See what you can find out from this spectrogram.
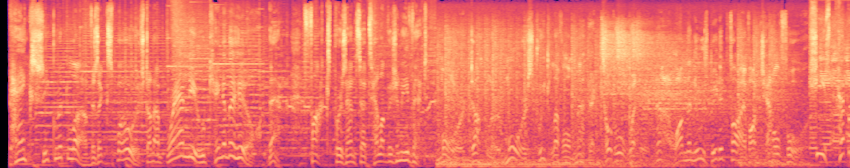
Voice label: promo, male voice talent

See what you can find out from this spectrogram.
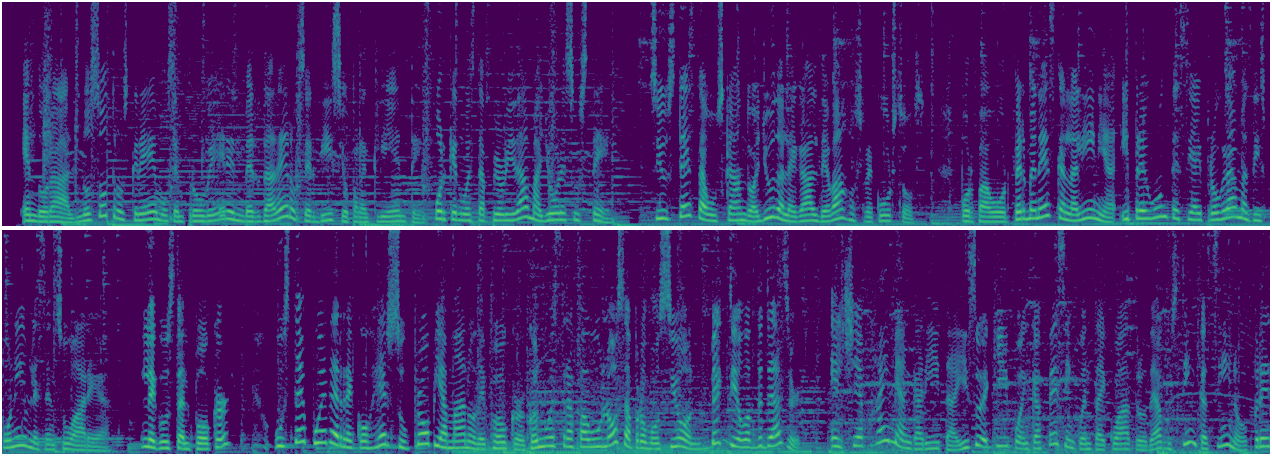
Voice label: cuban; Spanish

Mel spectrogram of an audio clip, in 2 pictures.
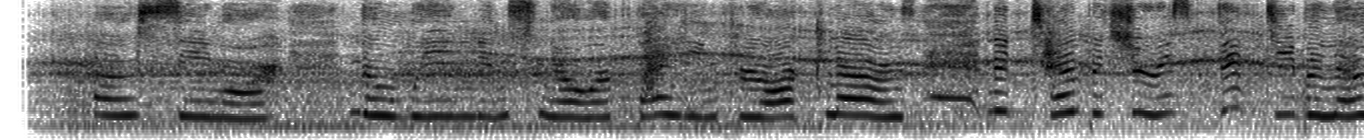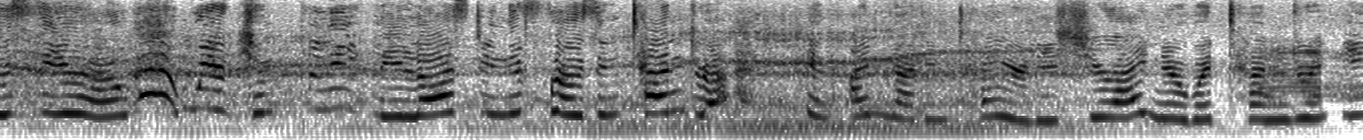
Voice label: female voice talent

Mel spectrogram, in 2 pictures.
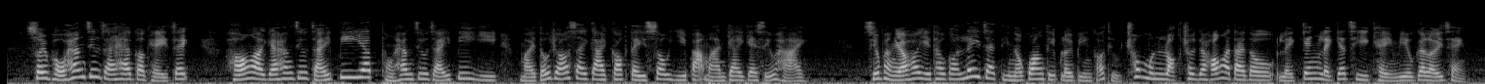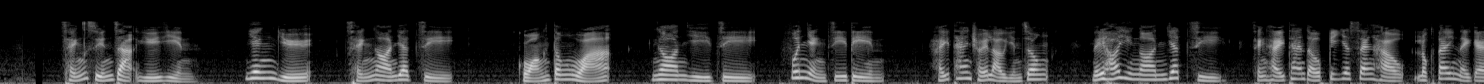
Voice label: cantonese

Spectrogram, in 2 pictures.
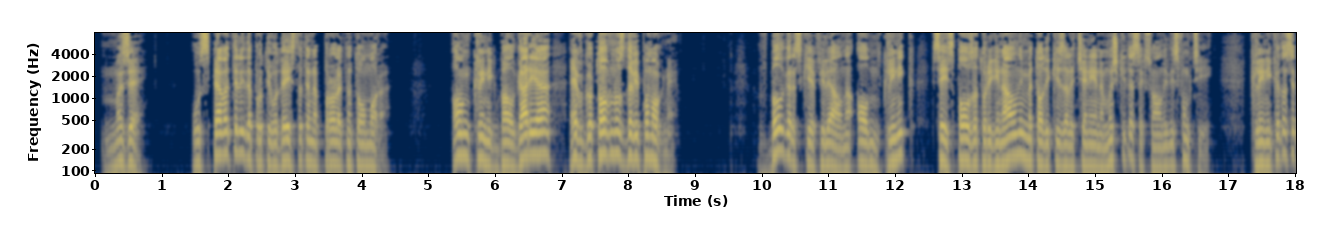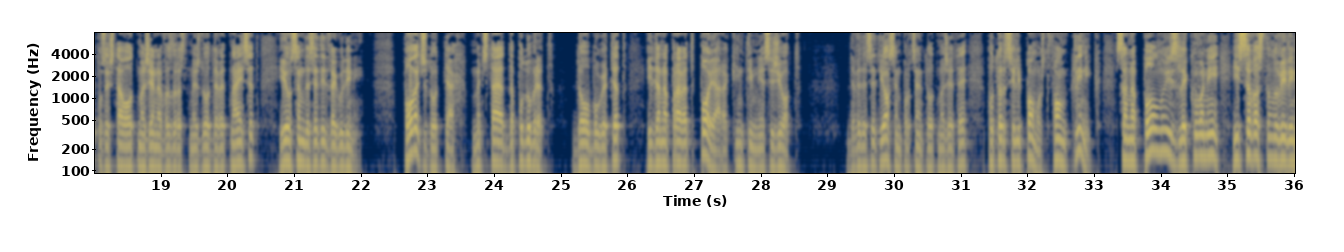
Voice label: Bulgarian; foreign languages

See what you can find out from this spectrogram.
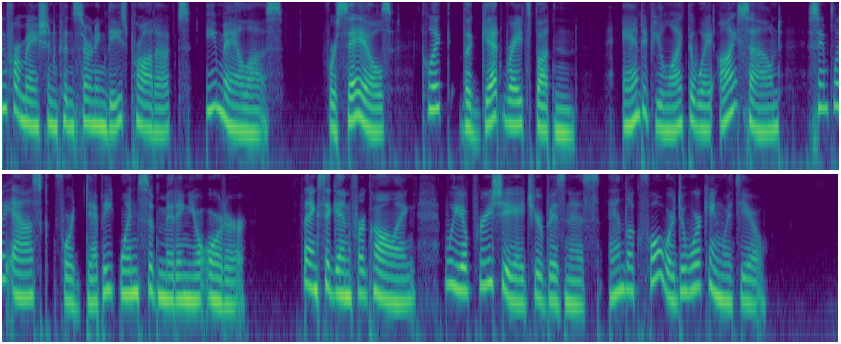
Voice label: Voice Sample, onhold

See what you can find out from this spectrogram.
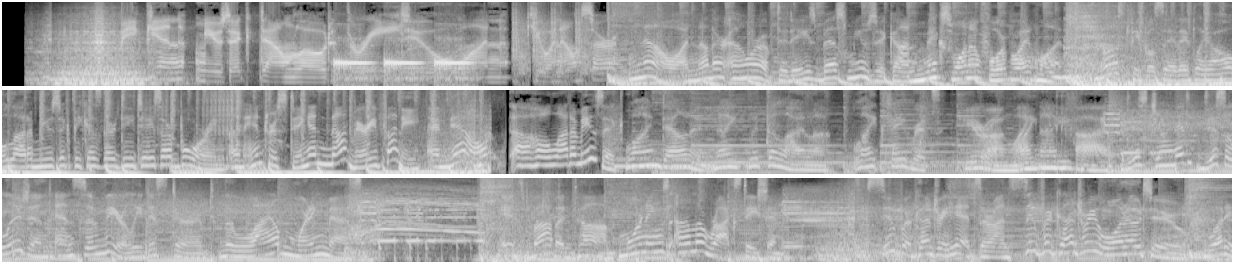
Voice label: female voice talent imaging

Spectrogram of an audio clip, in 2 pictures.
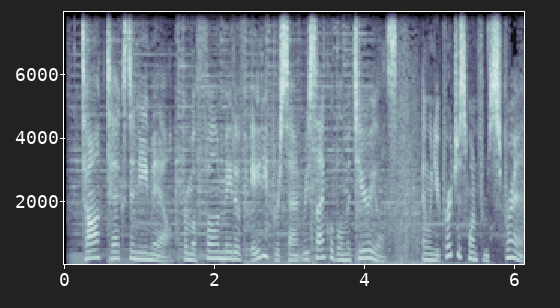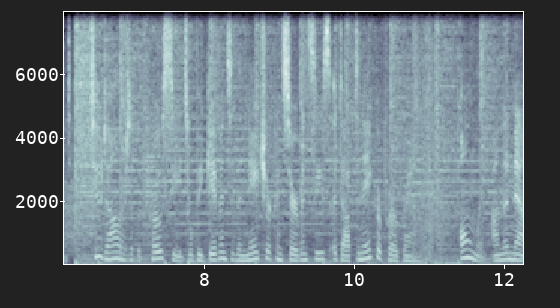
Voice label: female voice talent

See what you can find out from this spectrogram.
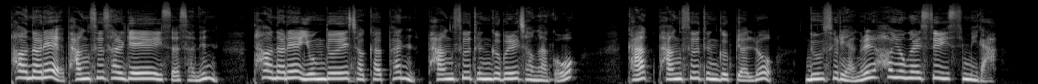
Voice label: Korean; foreign languages

